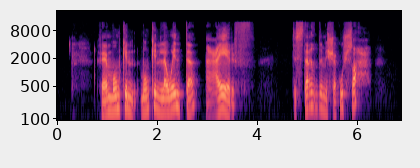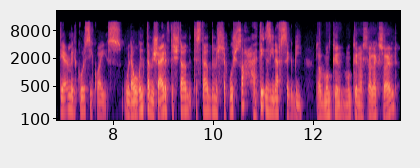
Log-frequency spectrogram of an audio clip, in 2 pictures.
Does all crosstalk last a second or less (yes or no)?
yes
